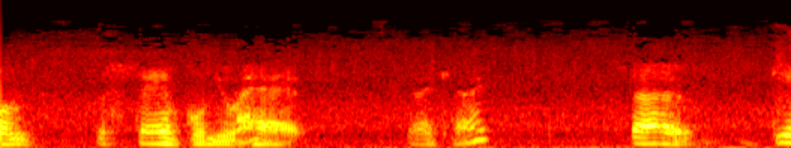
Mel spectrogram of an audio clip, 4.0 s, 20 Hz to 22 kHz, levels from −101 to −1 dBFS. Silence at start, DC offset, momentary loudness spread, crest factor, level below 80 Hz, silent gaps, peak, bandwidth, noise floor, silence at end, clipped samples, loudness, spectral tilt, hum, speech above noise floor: 0 s; under 0.1%; 20 LU; 18 dB; -56 dBFS; none; -10 dBFS; 7.8 kHz; -50 dBFS; 0 s; under 0.1%; -26 LUFS; -9 dB/octave; none; 25 dB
